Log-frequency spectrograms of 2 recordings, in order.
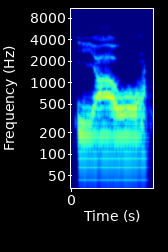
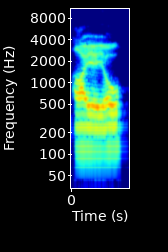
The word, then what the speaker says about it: IAO: A lot of those letters they're pronounced in a Latin. That's a Latin pronunciation. Okay, so it's not an IAO. IAO. That's how an English speaker would pronounce it. But you pronounce all of those letters in the rituals. You pronounce them in, like you would pronounce Latin.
